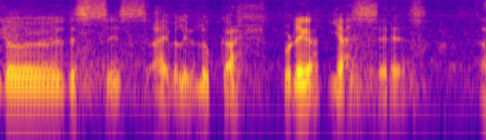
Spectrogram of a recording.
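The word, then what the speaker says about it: Łukasz: this is I believe lucash BGA yes it is I think it's wush oh it's like pronounced the L with the dash it's like almost like a w oh yeah yeah that's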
